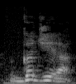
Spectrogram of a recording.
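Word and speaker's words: ゴジラ: Godra qui est la vraie prononciation en fait.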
